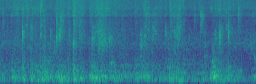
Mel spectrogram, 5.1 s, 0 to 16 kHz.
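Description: Running water pours steadily during a wash of 4c natural hair, a close, continuous splashing rush with small fluctuations as it hits the head.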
